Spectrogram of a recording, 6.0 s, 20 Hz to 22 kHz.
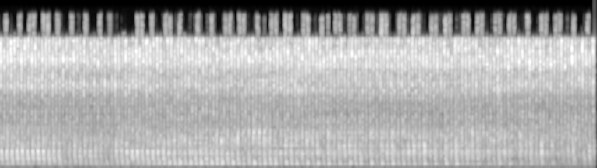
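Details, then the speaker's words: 2020 Chevrolet Onix naturally aspirated petrol engine at first cold start of the day, idling with a steady knock about three beats a second, also with brake pressed; owner suspects piston pin or valve lifter. "Vamos ver se o motor vai fazer batida. Olha o barulho do motor batendo."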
